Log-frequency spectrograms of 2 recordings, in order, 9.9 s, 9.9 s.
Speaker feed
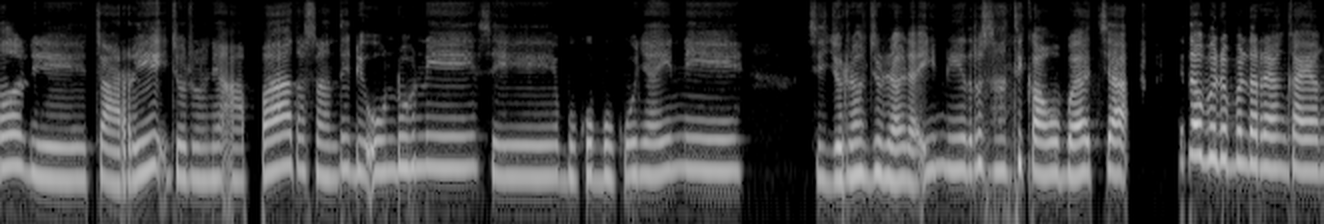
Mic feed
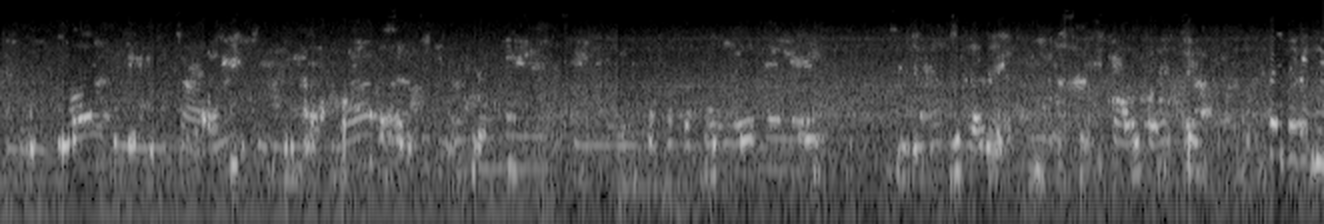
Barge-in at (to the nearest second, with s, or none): none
